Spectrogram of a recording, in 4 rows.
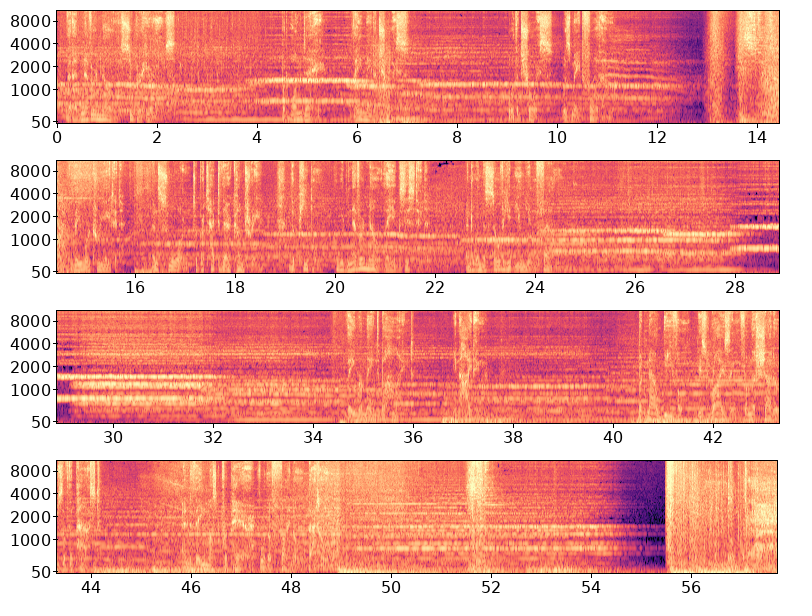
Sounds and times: Music: 0.0 - 57.7
Speech: 0.2 - 2.4, 4.5 - 7.0, 9.0 - 11.2, 13.7 - 21.9, 22.6 - 24.6, 34.5 - 36.0, 36.7 - 37.5, 40.5 - 44.2, 45.8 - 49.0.

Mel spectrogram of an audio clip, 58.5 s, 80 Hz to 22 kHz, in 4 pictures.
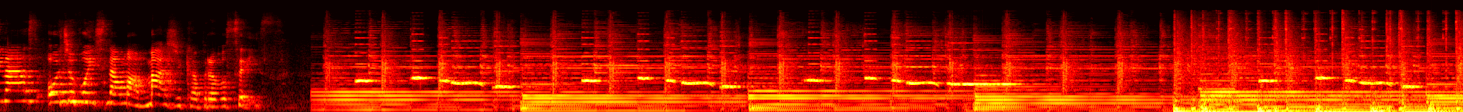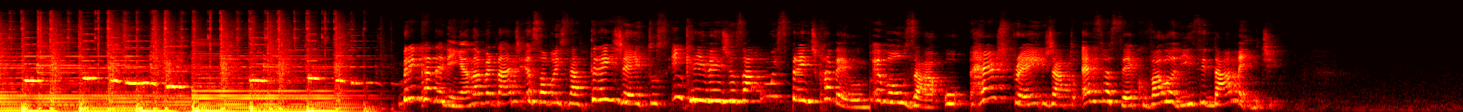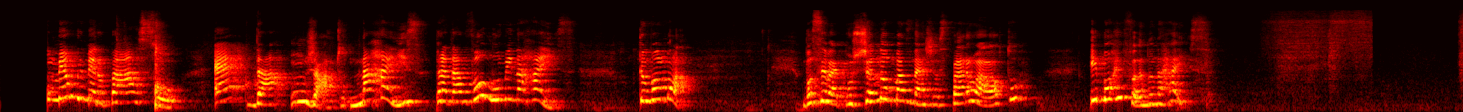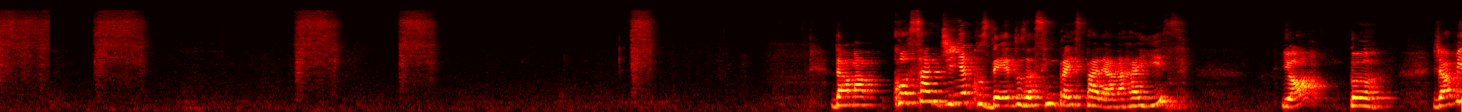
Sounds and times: Speech: 0.0 - 2.9, 18.6 - 27.5, 29.8 - 35.0, 35.6 - 36.2, 37.3 - 39.6, 40.2 - 41.5, 52.2 - 55.8, 56.7 - 58.5.

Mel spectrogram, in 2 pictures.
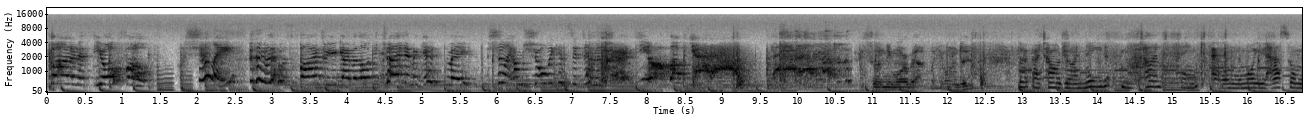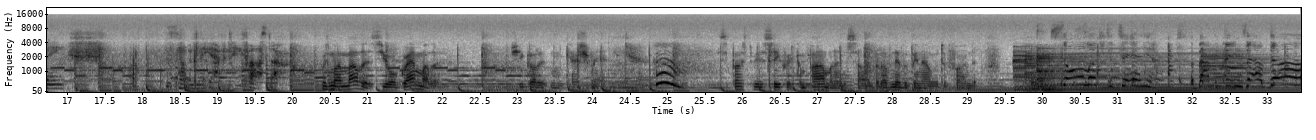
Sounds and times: Music: 0.0 - 33.4.

